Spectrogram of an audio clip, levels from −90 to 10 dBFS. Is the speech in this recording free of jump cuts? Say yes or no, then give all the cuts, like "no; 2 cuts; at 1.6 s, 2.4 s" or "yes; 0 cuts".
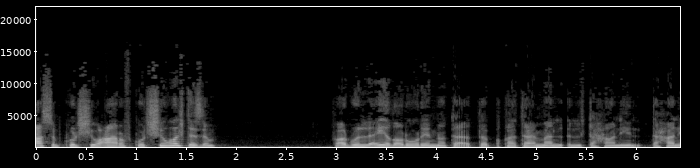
yes; 0 cuts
